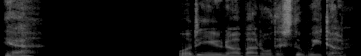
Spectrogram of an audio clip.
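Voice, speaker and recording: A man's voice: extremely low pitch, expressive, moderate pace, breathy edge, exaggerated voice. A man playing a resolute, plain-spoken heroic leader in a video game. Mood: wary, firm. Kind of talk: video game dramatic acting. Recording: game music under the voice.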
